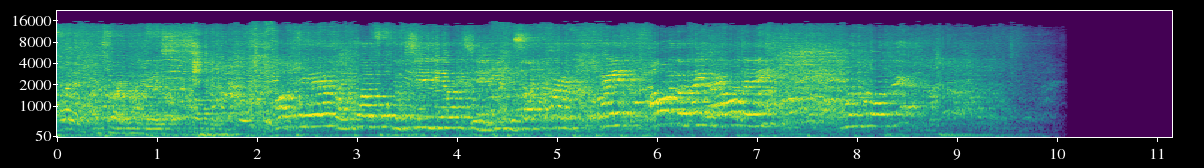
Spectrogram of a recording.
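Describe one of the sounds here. A crowd laughs and chatters nearby.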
